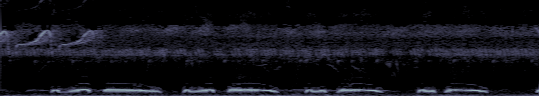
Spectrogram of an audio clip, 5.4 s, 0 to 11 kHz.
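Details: Spotted dove kept as a trained decoy bird, cooing loudly: three phrases, each a short rising-falling double note then a longer drawn-out coo, about one phrase every 1.5 seconds, with a thin high ringing background.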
